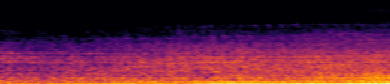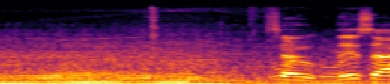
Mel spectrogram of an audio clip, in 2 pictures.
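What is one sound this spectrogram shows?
A vehicle's engine revs higher and then drops back.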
